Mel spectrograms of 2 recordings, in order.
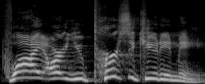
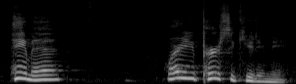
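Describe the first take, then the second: First: It is said in an angry, forceful tone. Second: It is said in a casual, relaxed tone.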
